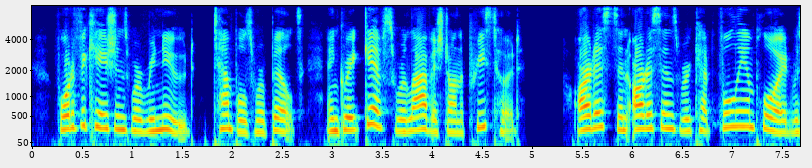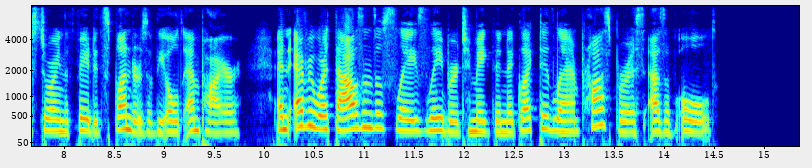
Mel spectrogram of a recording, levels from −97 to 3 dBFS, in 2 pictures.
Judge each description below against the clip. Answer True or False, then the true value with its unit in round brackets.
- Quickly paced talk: False (170 wpm)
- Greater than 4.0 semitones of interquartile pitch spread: True (4.4 semitones)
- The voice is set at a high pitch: True (225 Hz)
